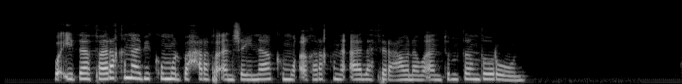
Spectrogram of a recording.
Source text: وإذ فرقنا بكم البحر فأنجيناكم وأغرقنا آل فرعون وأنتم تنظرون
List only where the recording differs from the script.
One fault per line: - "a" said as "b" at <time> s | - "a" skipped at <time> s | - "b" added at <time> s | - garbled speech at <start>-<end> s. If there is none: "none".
none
